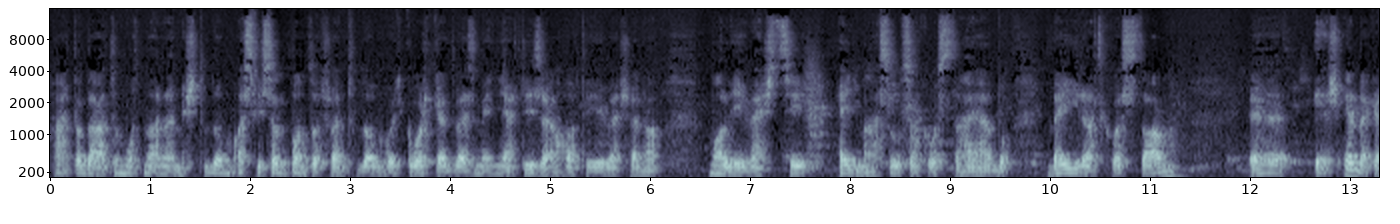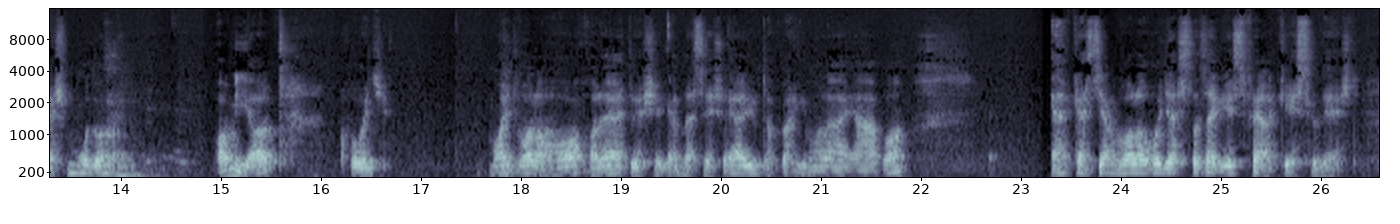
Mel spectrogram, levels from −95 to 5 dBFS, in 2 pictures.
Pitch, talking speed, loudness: 85 Hz, 90 wpm, -27 LUFS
